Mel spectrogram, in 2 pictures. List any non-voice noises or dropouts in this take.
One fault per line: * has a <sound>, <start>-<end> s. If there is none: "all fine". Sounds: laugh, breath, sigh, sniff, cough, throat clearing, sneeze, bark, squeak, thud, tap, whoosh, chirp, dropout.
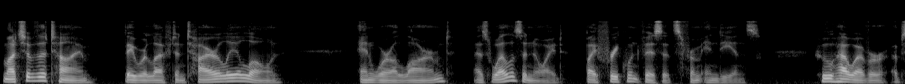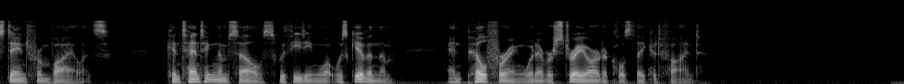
all fine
